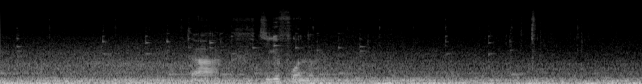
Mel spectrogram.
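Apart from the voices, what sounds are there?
car interior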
